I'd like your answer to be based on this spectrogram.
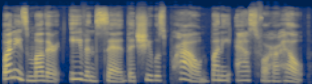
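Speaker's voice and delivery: ordinary delivery, nothing marked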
